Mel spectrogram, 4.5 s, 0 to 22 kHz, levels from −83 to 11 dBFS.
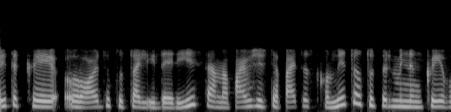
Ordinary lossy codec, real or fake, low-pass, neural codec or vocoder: Opus, 64 kbps; fake; 3.6 kHz; codec, 16 kHz, 2 kbps, X-Codec, HuBERT features, trained on LibriSpeech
